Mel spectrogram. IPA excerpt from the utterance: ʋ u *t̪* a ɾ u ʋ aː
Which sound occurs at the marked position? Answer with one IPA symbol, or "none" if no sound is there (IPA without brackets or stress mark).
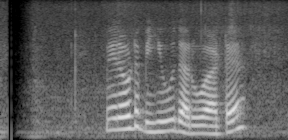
d̪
